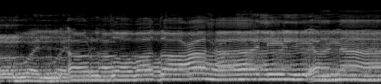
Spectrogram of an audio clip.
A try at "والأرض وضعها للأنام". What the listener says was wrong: ضاد کو اور زیادہ پر کریں گے۔ والأرض وضعها للأنام،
